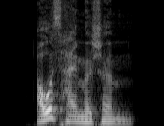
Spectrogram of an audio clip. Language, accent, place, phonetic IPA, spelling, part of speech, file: German, Germany, Berlin, [ˈaʊ̯sˌhaɪ̯mɪʃm̩], ausheimischem, adjective, De-ausheimischem.ogg
- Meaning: strong dative masculine/neuter singular of ausheimisch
